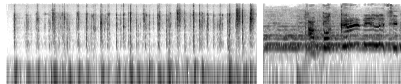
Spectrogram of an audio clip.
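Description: Rapid keyboard-typing clicks, about ten a second, stopping abruptly about two and a half seconds in. Music with held tones and a gliding high melody follows.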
